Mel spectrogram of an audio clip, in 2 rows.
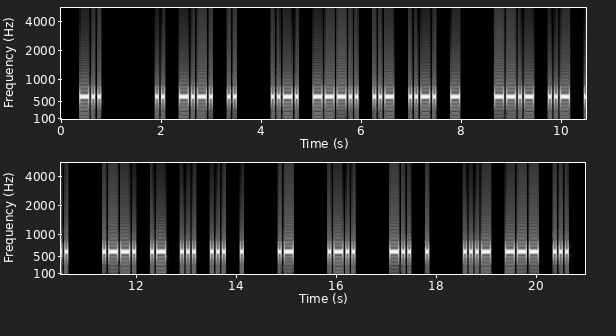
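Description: Morse code, heard as a keyed tone, about 20 wpm, spaced as for 16 wpm, 600 Hz. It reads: D ICI F8UFT QUI PASSE A L DE VOS
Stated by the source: Bulletin in text and CW form.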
